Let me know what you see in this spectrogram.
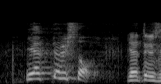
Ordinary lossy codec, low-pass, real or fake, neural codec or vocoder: none; 7.2 kHz; fake; codec, 16 kHz, 4 kbps, FreqCodec, larger model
